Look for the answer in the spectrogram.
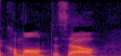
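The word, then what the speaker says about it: Clément Desalle: Clément Dessau, if you want to say it correctly, Clément Dessau,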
